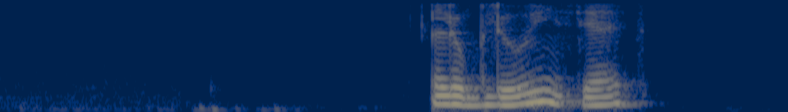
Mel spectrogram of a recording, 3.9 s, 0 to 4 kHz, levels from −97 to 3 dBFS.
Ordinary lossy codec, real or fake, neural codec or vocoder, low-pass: none; real; none; 3.6 kHz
